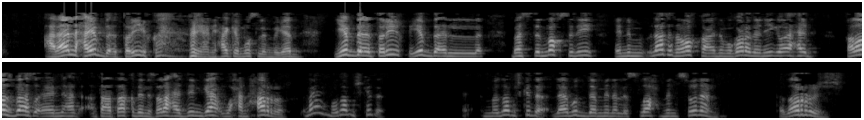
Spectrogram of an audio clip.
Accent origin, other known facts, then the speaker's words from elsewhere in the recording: Egypt; وهو مصري بالمناسبة، مش عشان أنا مصري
